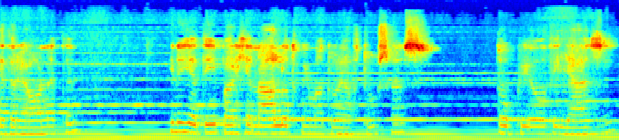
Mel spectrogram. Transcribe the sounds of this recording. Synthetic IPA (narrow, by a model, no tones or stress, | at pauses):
eðɾe̞o̞ne̞t̪e̞ | ine̞ʝɐt̪iːpɐɾçie̞nɐɐlo̞t̪mimɐt̪ueɐft̪usɐs | t̪o̞ːpio̞ðiʎɐzi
